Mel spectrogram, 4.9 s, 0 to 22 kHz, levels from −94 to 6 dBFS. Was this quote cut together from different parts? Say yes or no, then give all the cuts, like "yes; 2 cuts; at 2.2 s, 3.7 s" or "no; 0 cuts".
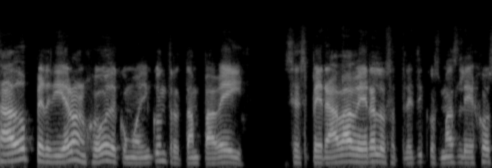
no; 0 cuts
